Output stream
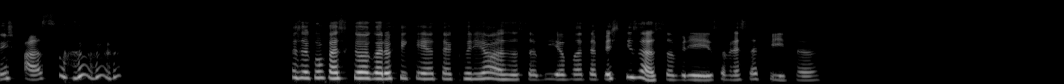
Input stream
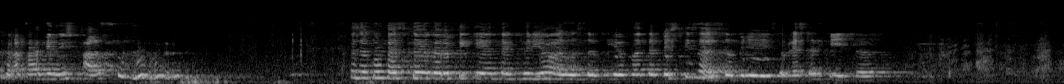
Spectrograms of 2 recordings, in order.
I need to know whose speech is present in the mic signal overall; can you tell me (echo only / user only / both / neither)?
echo only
